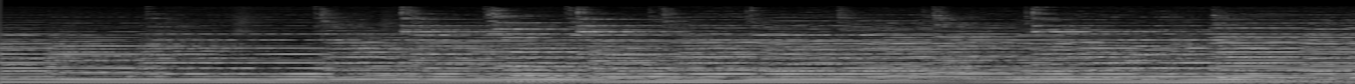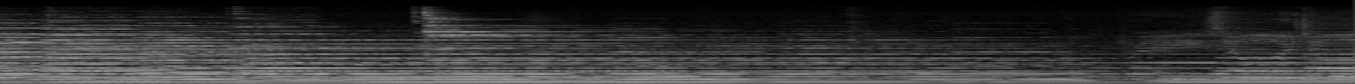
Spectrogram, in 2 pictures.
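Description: Handbell choir and brass ensemble playing a festive hymn introduction: full, sustained chords with ringing bell strikes, continuous throughout.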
